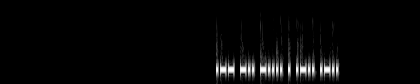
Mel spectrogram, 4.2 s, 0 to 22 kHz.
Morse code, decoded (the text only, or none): WD6ELL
